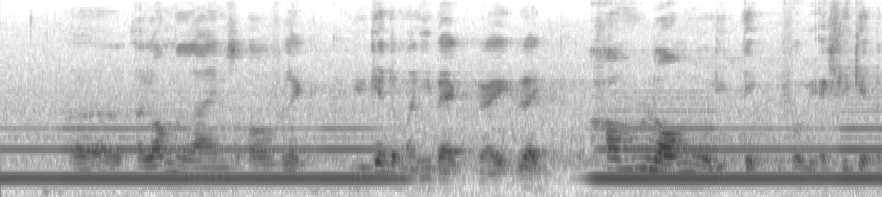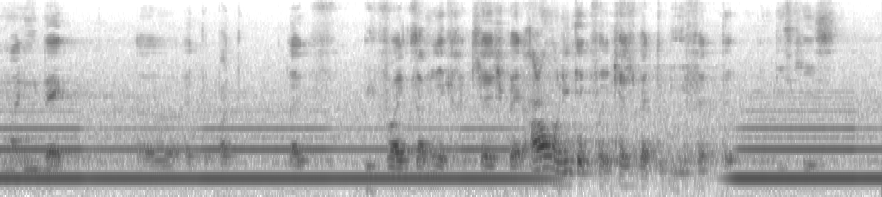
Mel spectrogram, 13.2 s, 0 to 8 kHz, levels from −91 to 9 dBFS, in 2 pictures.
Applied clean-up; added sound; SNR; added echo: none; Wind instrument, woodwind instrument; 0 dB; none.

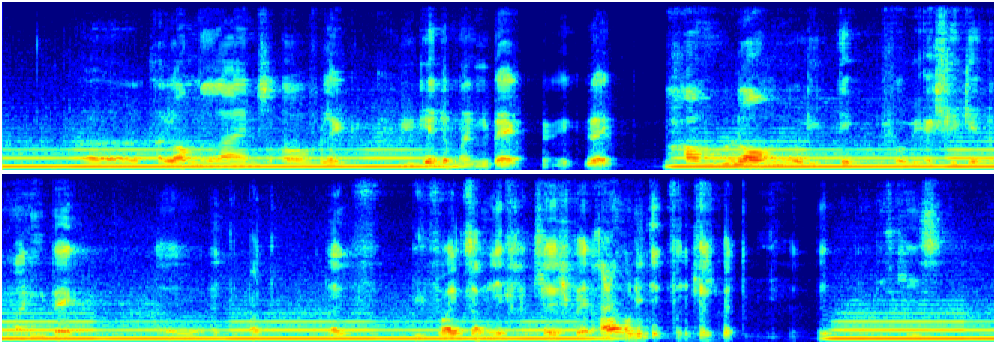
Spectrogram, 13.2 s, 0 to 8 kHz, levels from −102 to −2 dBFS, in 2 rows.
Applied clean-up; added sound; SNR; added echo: neural mask model RNNoise.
